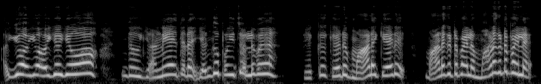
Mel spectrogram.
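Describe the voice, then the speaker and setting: A woman voicing a loud, fussing village grandmother and a young wife in a cartoon, with a high, wailing, scolding way of talking. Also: lively intonation, quick pace, no room sound, clean studio sound. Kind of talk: cartoon voice acting.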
